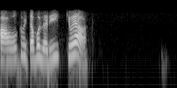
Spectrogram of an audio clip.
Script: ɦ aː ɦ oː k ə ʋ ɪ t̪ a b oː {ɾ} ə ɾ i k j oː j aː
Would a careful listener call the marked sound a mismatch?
yes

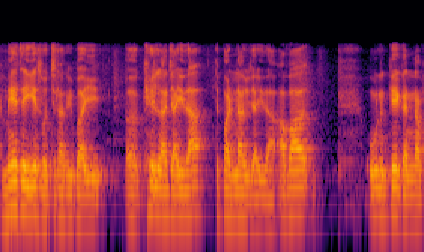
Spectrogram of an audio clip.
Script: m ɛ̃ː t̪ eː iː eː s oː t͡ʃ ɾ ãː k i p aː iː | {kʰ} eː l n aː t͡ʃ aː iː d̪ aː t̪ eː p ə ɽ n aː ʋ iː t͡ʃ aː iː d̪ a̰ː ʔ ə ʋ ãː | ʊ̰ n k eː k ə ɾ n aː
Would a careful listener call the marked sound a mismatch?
no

